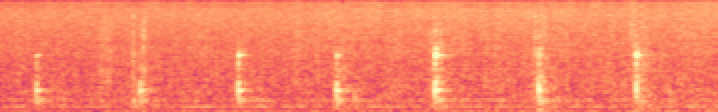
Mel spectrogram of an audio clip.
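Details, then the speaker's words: Chrysler Town & Country A/C compressor, removed and turned by hand on the bench: sharp even clack-clack clicks about three per second from the badly damaged clutch, which made this noise while the engine ran. "so it was making this noise clack clack clack clack clack when the vehicle was running okay when the engine was running this was making noise okay hear this"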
